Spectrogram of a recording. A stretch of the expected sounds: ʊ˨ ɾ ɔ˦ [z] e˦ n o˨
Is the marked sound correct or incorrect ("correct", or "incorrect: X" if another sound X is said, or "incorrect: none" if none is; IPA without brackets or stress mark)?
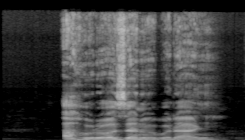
correct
